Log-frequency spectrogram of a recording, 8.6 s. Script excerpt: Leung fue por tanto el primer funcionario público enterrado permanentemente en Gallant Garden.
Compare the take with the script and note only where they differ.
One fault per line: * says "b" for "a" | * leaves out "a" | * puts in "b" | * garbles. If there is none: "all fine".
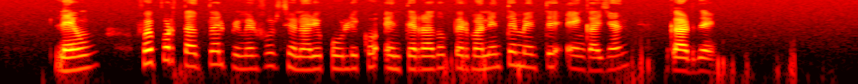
all fine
